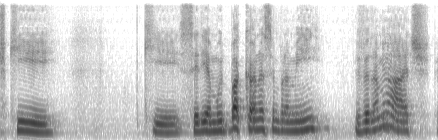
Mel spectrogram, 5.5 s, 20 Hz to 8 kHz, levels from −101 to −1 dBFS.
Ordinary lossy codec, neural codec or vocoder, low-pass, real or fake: none; codec, 16 kHz, 0.4 kbps, LongCat-Audio-Codec; 7.2 kHz; fake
